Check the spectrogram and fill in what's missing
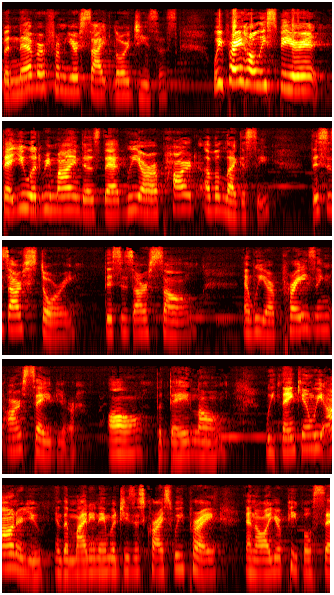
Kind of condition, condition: setting, large echoing room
